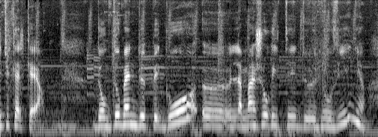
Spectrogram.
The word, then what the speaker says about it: Pegau: toutes les langues donc on prononce Pego ou pego en provençal mais c'est un nom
